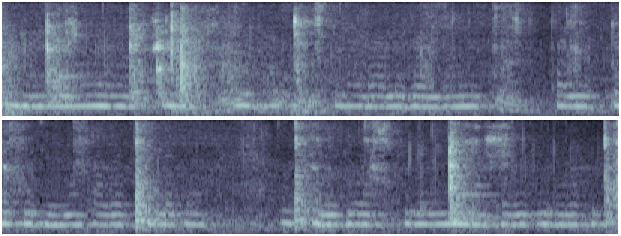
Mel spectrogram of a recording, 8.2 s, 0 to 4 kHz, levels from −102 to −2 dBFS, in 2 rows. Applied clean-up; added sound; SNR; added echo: none; Frying (food); -3 dB; reverberation time 0.6 s.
